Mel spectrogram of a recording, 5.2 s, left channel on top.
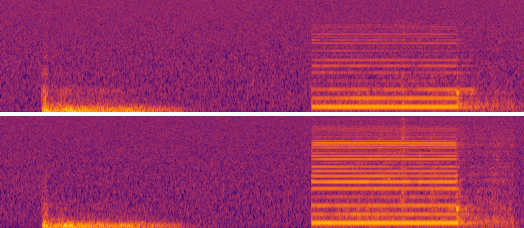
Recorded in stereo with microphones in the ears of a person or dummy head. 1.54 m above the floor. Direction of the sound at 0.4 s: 50° left (ahead or behind).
